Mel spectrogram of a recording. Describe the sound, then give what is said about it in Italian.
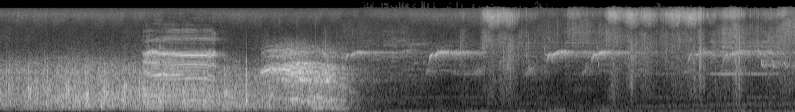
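A horse whinnies loudly in a long, shaky neigh over the first five seconds as the horses are stopped for a rest, then scattered hoof clops and insect chirps carry on quietly outdoors in a forest. “I cavalli hanno proprio bisogno di una sosta.”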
